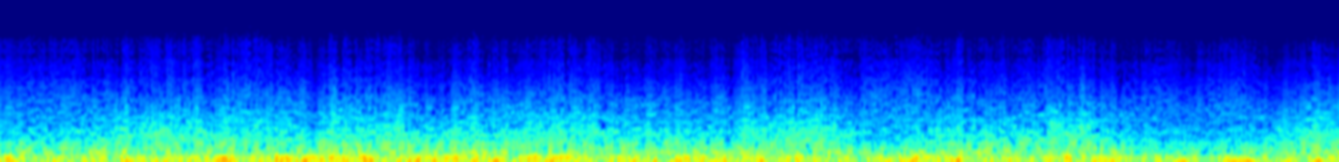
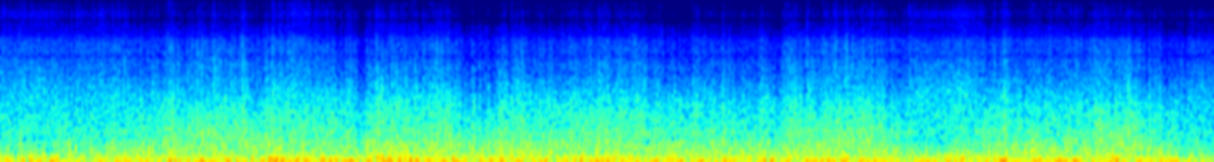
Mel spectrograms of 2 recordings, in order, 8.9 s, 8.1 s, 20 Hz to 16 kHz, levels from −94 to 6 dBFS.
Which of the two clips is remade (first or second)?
first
